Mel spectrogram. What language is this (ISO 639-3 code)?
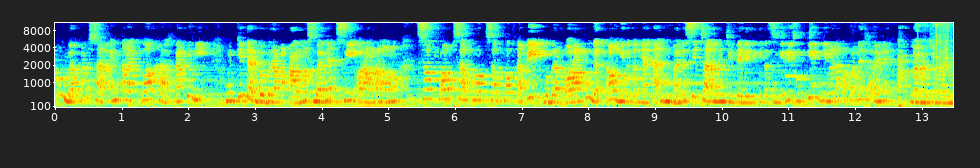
ind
